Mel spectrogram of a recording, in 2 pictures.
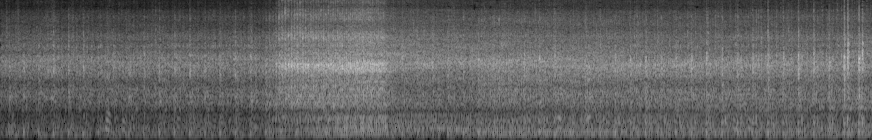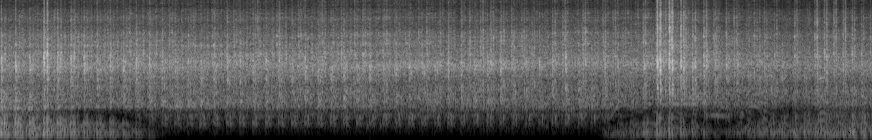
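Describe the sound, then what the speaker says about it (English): Tractors rolling past in an outdoor parade, a steady mid-pitched engine drone with a louder burst early on, then the rumble thins and fades as the machines move by, with voices talking nearby. "here come all the tractors"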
